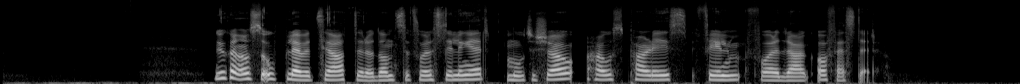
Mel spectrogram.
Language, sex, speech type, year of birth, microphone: Norwegian, female, read, 1990, Sennheiser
